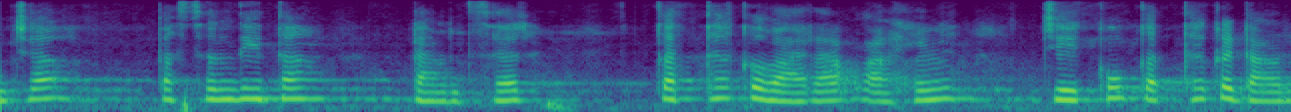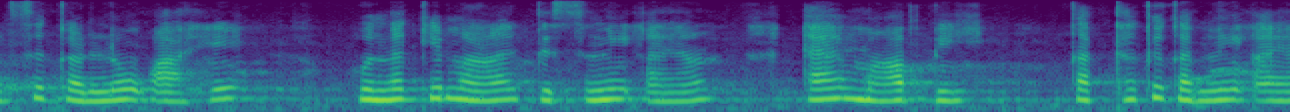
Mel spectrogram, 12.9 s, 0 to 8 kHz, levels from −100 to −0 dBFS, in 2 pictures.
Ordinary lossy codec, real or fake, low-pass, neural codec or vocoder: none; fake; none; codec, 16 kHz, 4 kbps, FreqCodec, smaller model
